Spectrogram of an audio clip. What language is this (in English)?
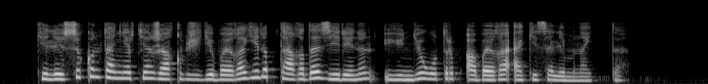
Kazakh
